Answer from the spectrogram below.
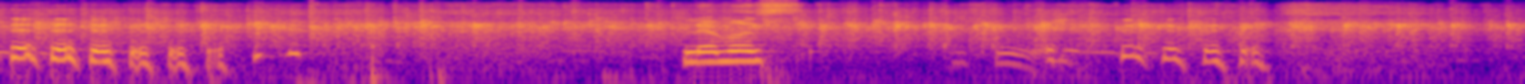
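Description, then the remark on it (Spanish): Steady applause from a crowd for the musicians fills the background throughout, with a man speaking and briefly laughing over it. “Y que recibe este aplauso, por favor, a todos los músicos.”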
